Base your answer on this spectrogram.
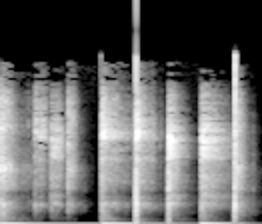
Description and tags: Loop created in Lunchbox, based on single pandeiro samples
